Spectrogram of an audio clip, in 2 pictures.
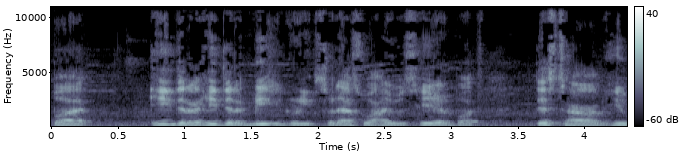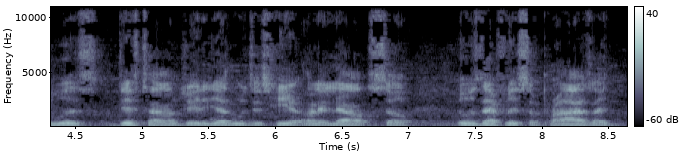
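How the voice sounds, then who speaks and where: A young man telling a story to camera in a relaxed, slangy way from a small room at home. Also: deep voice, fairly quick, slight background noise. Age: young adult. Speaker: YouTuber. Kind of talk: casual story time vlog. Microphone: camera close in front, seated.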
